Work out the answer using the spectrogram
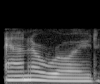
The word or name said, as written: aneroid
